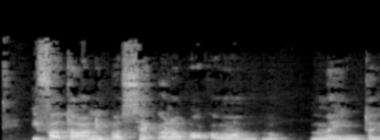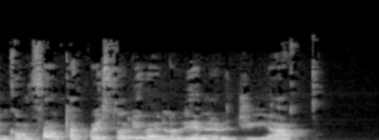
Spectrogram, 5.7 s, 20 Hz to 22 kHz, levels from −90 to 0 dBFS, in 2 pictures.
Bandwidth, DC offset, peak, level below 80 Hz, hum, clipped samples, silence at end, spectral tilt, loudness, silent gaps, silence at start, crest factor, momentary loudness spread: 16 kHz; under 0.1%; 0 dBFS; -58 dBFS; none; under 0.1%; 0.55 s; -4.5 dB/octave; -17 LUFS; none; 0.05 s; 18 dB; 8 LU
